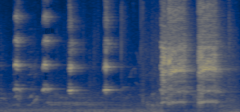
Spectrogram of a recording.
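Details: Rainbow lorikeets on a balcony: four short, sharp piping notes spaced about half a second apart, then two long harsh screeches.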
